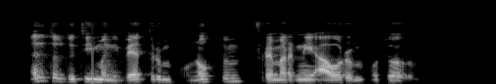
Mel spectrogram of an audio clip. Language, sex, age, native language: Icelandic, male, 50-59, Icelandic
